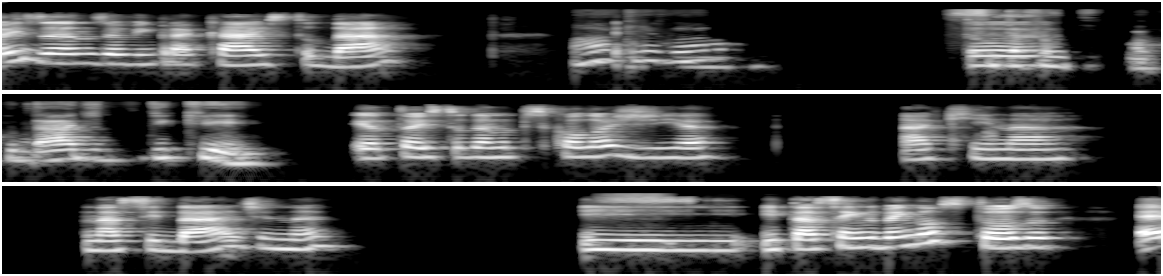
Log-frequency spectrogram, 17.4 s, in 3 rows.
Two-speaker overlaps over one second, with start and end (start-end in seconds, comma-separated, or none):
none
